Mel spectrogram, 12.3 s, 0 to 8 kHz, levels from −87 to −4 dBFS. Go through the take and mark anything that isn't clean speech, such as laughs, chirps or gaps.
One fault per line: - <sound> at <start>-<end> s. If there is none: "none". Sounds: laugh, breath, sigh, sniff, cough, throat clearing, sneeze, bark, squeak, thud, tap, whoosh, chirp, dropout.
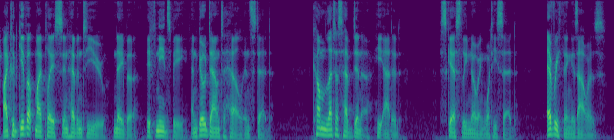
none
